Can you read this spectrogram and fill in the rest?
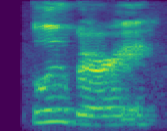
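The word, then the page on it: blueberry: Canadian English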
